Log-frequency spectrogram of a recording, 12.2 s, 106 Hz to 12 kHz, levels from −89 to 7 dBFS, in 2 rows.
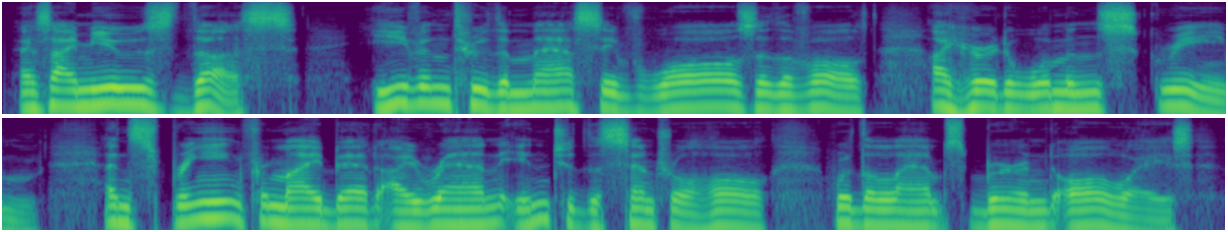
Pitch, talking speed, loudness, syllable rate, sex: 130 Hz, 160 wpm, -17 LUFS, 4.1 syllables/s, male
